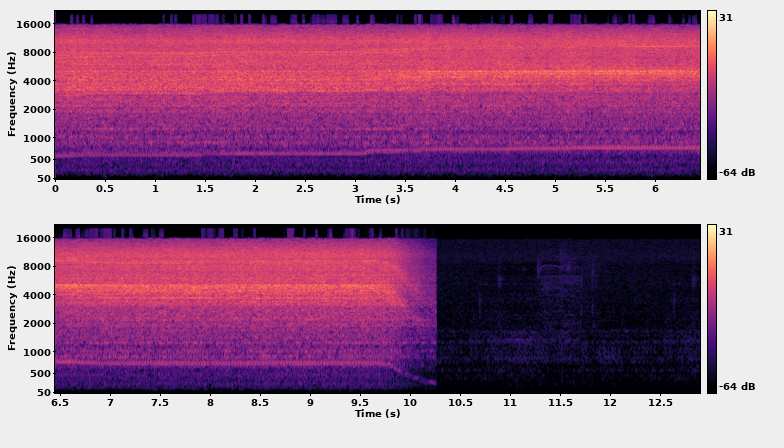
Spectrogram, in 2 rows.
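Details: Shrill steady fan scream climbs a step in pitch, holds at full throttle, then spools down; SU-27 ducted fan thrust test on a 50C pack, both sides about 76 mph airflow, grass clogging suspected for lack of thrust after failed maiden.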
